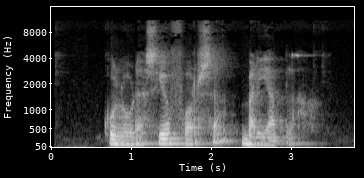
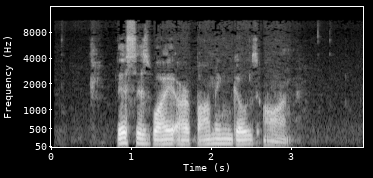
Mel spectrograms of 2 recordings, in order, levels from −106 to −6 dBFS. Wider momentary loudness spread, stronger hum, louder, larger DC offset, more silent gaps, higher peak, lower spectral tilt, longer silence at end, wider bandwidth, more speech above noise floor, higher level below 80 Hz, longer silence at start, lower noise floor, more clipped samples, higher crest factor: about the same, 12 LU vs 10 LU; neither; second, -27 LUFS vs -18 LUFS; neither; neither; second, -8 dBFS vs 0 dBFS; first, -6.5 dB/octave vs -5 dB/octave; second, 0.6 s vs 0.95 s; about the same, 11.5 kHz vs 11.5 kHz; second, 40 dB vs 46 dB; about the same, -52 dBFS vs -56 dBFS; first, 0.65 s vs 0.5 s; first, -67 dBFS vs -63 dBFS; neither; about the same, 20 dB vs 20 dB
